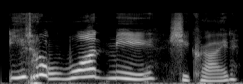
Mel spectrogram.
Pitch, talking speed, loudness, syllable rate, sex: 270 Hz, 150 wpm, -17 LUFS, 2.8 syllables/s, female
